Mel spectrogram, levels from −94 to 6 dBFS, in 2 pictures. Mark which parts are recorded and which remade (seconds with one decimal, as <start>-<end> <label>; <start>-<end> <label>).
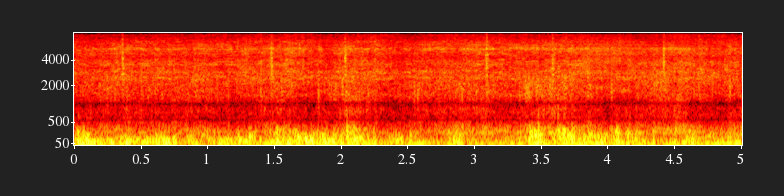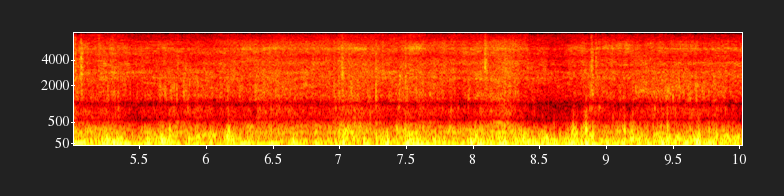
0.0-3.8 recorded; 3.8-4.6 remade; 4.6-5.9 recorded; 5.9-8.3 remade; 8.3-10.0 recorded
